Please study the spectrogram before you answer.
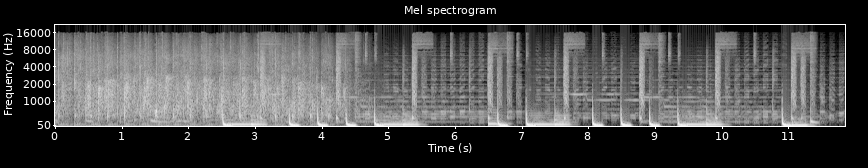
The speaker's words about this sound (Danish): Ja, det fortjener en klapsalve.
